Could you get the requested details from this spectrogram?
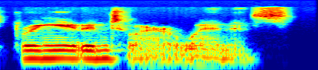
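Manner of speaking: ordinary talk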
